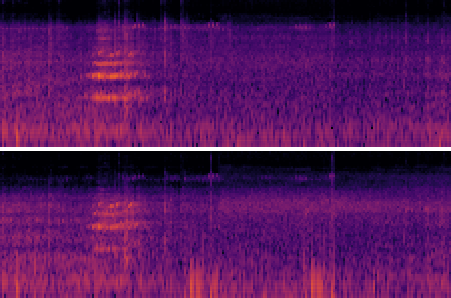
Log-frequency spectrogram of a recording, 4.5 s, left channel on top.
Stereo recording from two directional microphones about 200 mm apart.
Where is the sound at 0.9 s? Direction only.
35° left (ahead or behind).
